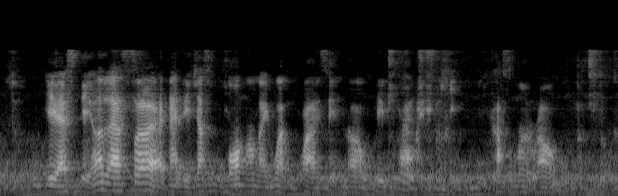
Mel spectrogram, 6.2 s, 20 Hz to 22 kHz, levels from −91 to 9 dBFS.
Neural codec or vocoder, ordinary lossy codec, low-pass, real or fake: codec, 16 kHz, 2 kbps, FunCodec, trained on LibriTTS, 25 frames a second; none; none; fake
